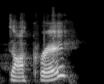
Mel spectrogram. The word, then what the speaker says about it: Dacre: His name, his actual name is D like David, A-C-R-E. How would you pronounce that? – Dacre.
